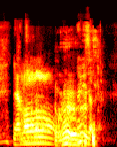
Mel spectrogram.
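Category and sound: vocal imitation, person imitating a dog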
